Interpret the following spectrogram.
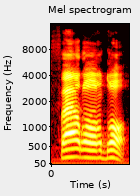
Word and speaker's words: فرض: سے جوڑ شروع کرائیں، جیسے فرض، فرض، ان تینوں حروف پر زبر کی علامت ہے، تو ف زبر ف، را زبر را، فر، ضاد زبر ضا، فرض۔ اسی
